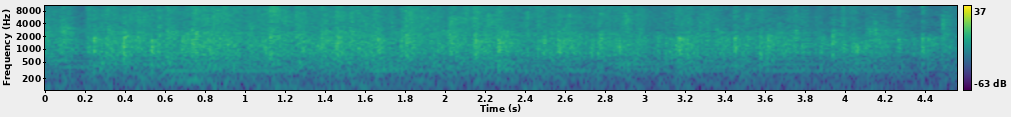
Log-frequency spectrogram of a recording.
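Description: Steady audience applause at a conference security track as a speaker is invited to the stage for a talk on sandboxing Go modules, a dense patter of many hands clapping at an even level throughout, with no one speaking over it.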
